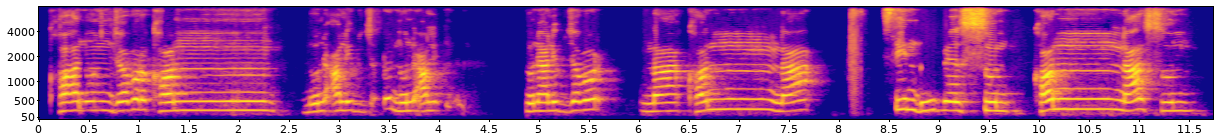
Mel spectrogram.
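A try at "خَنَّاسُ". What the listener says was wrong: নুনে একটু টান হবে খন্না সুন খন জবর খন নুন আলিফ জবর না সিন দুই পেশ সুন খন্না সুন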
